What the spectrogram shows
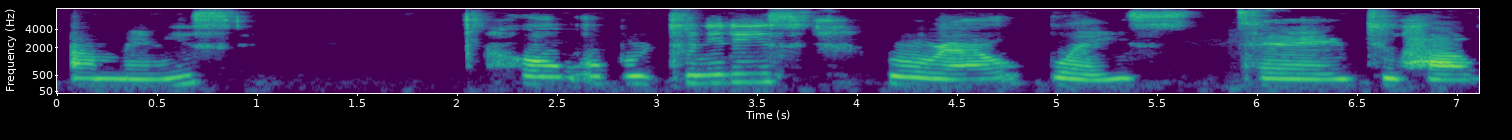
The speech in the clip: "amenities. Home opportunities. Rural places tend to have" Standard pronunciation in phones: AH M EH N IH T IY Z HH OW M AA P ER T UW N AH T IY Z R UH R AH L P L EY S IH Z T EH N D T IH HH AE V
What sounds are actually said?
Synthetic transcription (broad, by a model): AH M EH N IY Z HH OW M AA P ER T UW N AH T IY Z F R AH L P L EY IH S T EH T IH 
